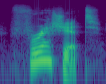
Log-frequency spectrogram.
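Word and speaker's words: freshet: It is fresh it. That's the synonym. Fresh it. F R E S H E T.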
